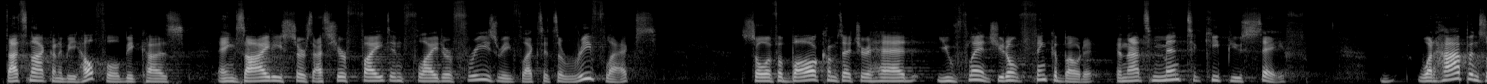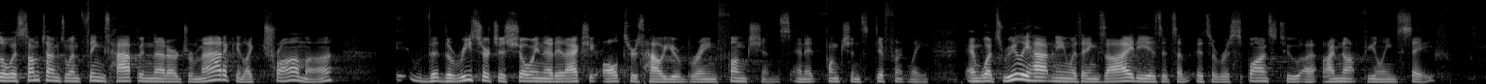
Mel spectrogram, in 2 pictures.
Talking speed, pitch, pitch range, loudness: 180 wpm, 150 Hz, 135-175 Hz, -27 LUFS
